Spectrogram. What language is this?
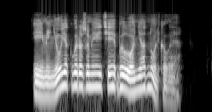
Belarusian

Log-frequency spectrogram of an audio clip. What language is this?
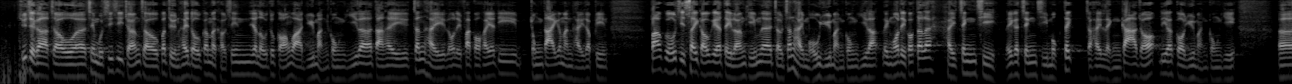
Cantonese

